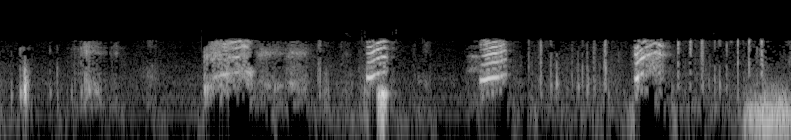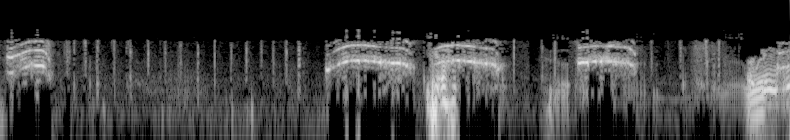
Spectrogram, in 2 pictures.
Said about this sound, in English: We're going to have the first national broadcast of a dolphin. Oh. Wait a second. Let's see if he's here. Come here, Bookjoy.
